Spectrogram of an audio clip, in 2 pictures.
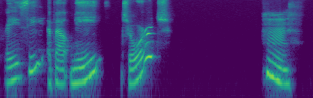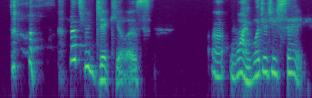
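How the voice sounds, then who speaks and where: A woman playing a brisk, skeptical but caring niece in an old-time radio comedy, dryly dismissive. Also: medium pitch, sing-song, a little mellow, breathy edge, heavily acted. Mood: skeptical, curious. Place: home, online video-call production.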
